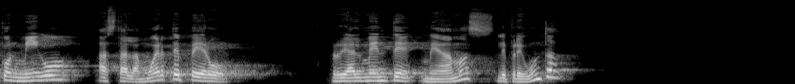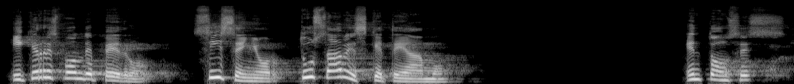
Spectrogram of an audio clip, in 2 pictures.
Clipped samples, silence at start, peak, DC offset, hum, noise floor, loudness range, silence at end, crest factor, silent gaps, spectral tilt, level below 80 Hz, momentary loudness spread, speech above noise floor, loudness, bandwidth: under 0.1%; 0 s; 0 dBFS; under 0.1%; none; under -90 dBFS; 7 LU; 0.1 s; 16 dB; none; -6 dB/octave; -56 dBFS; 9 LU; over 76 dB; -15 LUFS; 15.5 kHz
